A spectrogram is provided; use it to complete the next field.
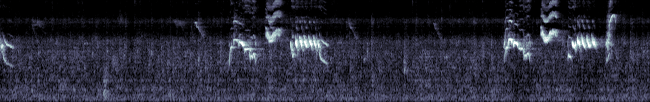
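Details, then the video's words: Orange-headed thrush in morning song, played as therapy for birds that stop singing: scattered sharp upward notes, then two bursts of loud, varied whistled and buzzy notes about four seconds apart. "terapi burung anis merah macet di pagi hari biar cepat ngplong"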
